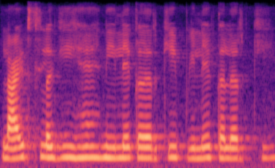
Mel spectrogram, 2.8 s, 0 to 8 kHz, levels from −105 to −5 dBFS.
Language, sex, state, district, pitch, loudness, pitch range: Hindi, female, Bihar, Begusarai, 190 Hz, -25 LUFS, 185-195 Hz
